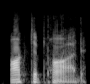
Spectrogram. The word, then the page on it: octopod: American English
